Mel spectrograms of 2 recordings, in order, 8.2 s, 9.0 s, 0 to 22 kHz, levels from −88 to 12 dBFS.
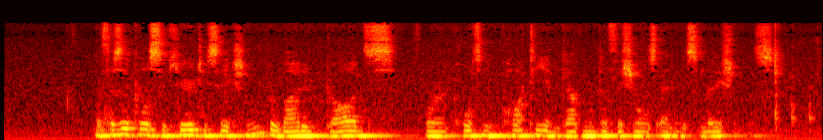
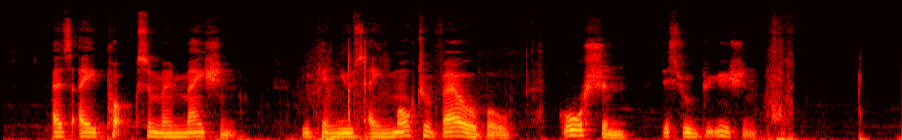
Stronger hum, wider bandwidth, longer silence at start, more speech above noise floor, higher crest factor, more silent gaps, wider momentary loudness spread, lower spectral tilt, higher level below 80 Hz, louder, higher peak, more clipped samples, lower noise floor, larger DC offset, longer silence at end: neither; second, 11.5 kHz vs 15.5 kHz; first, 0.95 s vs 0.5 s; about the same, 31 dB vs 34 dB; about the same, 14 dB vs 18 dB; neither; second, 10 LU vs 13 LU; about the same, -5.5 dB/octave vs -6.5 dB/octave; about the same, -44 dBFS vs -46 dBFS; first, -19 LUFS vs -29 LUFS; first, -4 dBFS vs -12 dBFS; neither; second, -49 dBFS vs -62 dBFS; neither; about the same, 0.1 s vs 0 s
